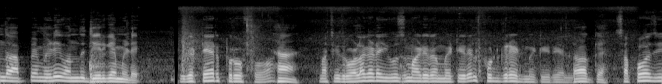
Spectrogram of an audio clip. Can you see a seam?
yes; 1 cut; at 1.7 s

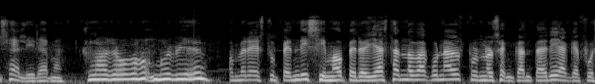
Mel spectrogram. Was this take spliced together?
yes; 1 cut; at 2.2 s

